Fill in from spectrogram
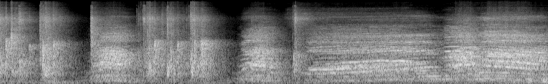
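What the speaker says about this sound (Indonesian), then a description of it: "Kita buat tepuk semangat dulu, ya." Schoolchildren in a classroom perform a rhythmic spirit clap, loud sharp bursts of unison claps in patterned groups, then a sustained shout and cheer from the whole group, close and energetic.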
